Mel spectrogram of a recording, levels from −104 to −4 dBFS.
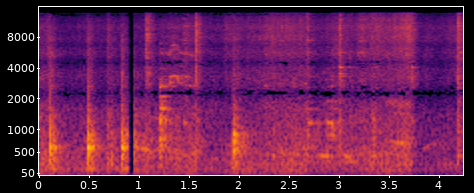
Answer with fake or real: real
